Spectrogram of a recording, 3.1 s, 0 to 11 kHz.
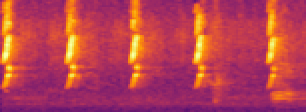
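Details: Noisy Miner babies in Brisbane, Australia: thin, high chirps in short bursts, repeated about every 0.65 seconds with steady rhythm; five calls in three seconds over faint background hiss.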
